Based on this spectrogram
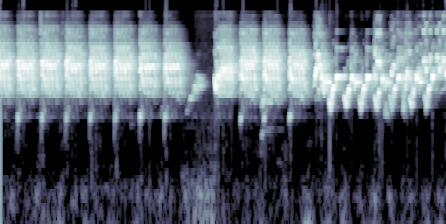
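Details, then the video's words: Asian pied starling in full vigorous song, used to teach other songbirds. Rough, buzzy notes repeat rapidly, break briefly, resume, then dissolve into a fast descending chatter. "Suara Jalak Suren Gacor Sangat Ampuh Buat Masteran Burung kicau Laen Nya"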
